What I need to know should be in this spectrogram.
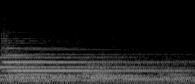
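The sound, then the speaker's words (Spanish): A bell-like ring stands in for a doorbell in a stage comedy, sounding as one steady, loud tone with rich harmonics that holds through the whole clip with no talk. “¡Timbre! ¿Quién es?”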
